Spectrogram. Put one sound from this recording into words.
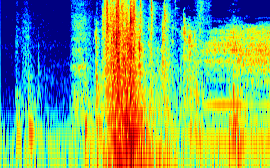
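A heavy metal door unlocks and creaks open.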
